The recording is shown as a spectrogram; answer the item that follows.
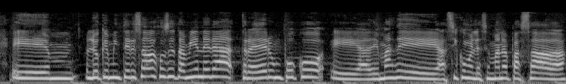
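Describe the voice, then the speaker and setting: This woman has a high-pitched voice and talks at a fairly quick pace. Her pitch varies in an ordinary way. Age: 30s. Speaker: radio host. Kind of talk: radio news report.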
